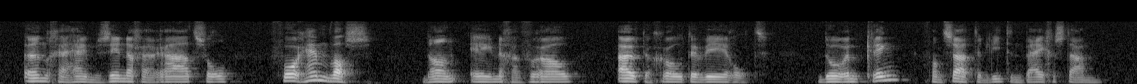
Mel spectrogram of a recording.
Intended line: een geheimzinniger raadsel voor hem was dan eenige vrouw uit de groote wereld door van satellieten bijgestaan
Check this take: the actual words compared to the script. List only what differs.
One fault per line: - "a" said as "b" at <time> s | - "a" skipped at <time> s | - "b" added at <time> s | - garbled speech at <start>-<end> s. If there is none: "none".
- "een kring" added at 8.4 s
